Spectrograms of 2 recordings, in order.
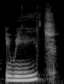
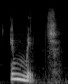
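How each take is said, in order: First: "image" ending in a long "age", i-mayj; mispronounced image. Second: "image" as IM-ij, short ending; correct image. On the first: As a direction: stretch the end of "image" to "ayj". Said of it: "This is not image". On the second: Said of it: "this is image". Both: Shown as a demonstration.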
